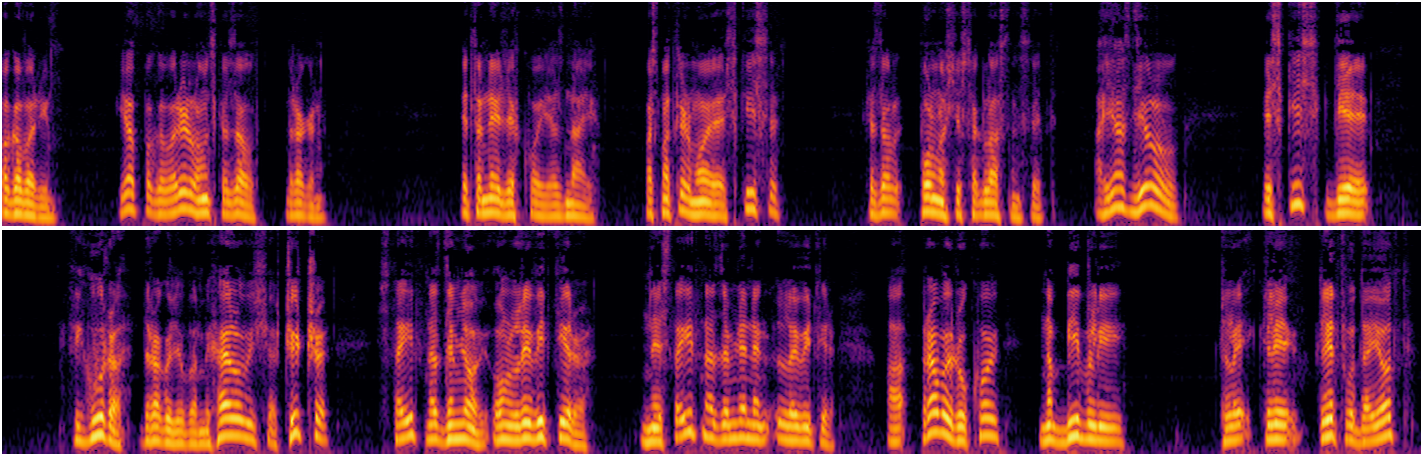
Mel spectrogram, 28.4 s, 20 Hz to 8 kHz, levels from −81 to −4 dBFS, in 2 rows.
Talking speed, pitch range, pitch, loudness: 100 wpm, 110-150 Hz, 135 Hz, -17 LUFS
